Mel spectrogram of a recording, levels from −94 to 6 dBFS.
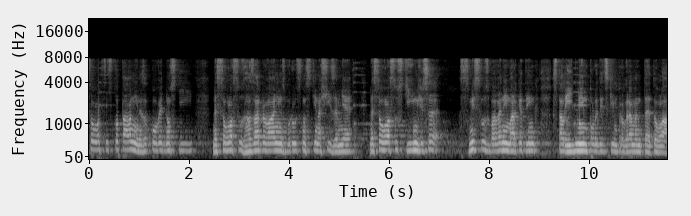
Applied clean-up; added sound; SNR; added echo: neural separator model SepFormer DNS4.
